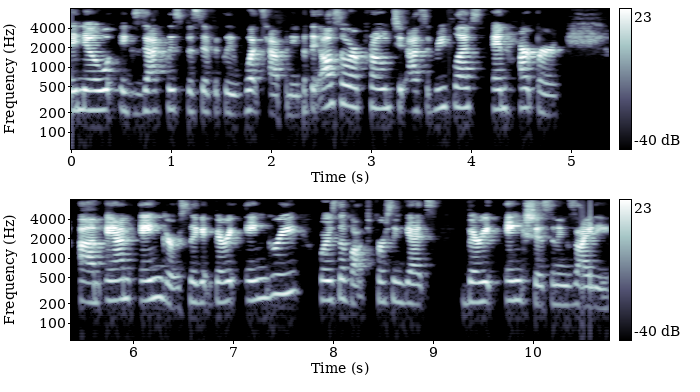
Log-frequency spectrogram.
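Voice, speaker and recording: A woman speaks with a fairly high pitch. Her tone is bright and sharp. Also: fairly quick pace. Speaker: wellness coach. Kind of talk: casual talk. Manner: fast; animated.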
